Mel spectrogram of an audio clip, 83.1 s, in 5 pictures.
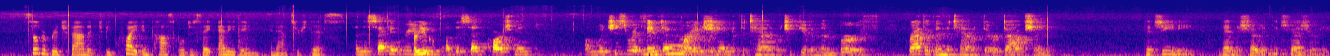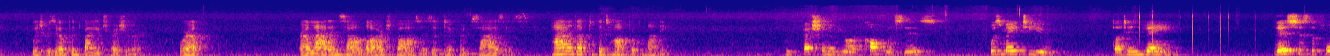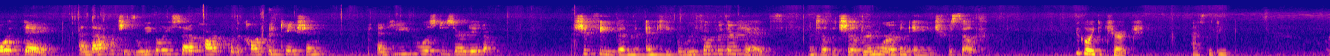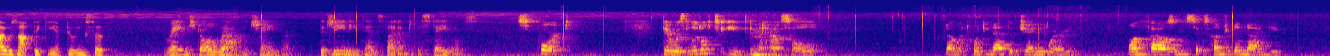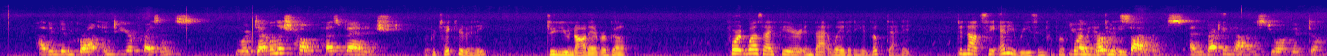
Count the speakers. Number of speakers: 4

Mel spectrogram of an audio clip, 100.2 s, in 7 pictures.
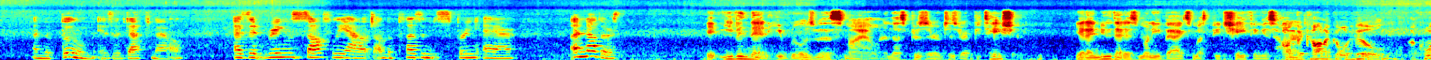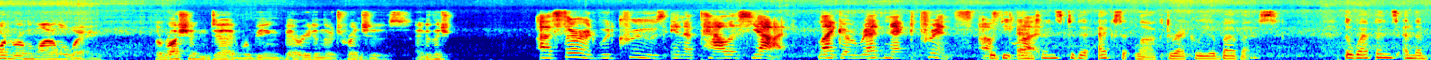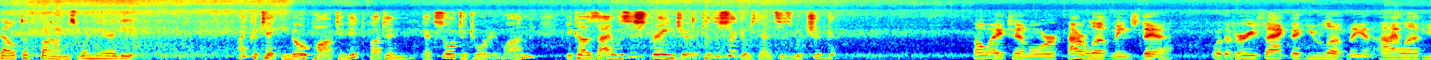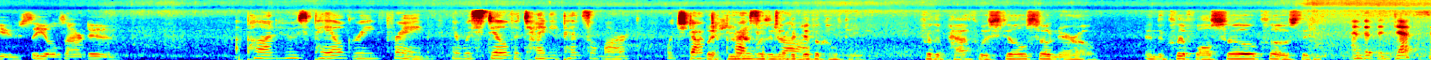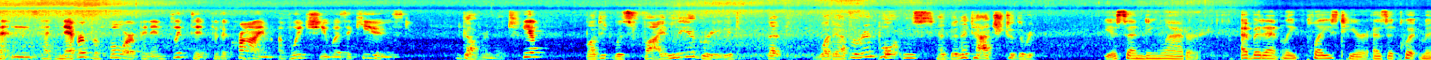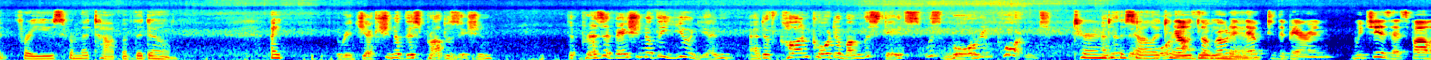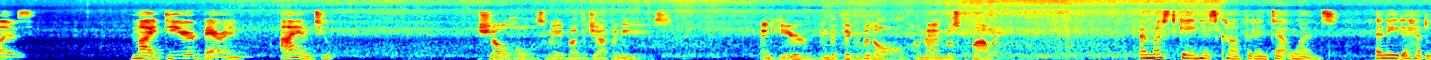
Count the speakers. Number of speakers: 10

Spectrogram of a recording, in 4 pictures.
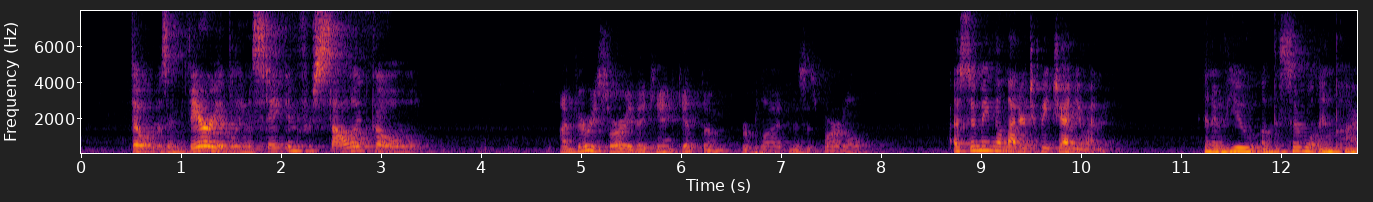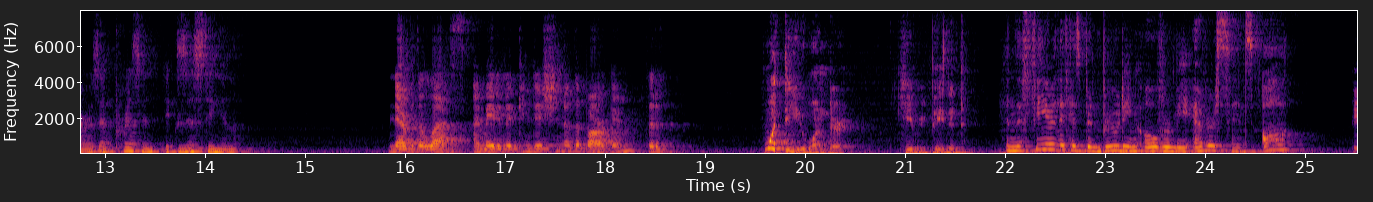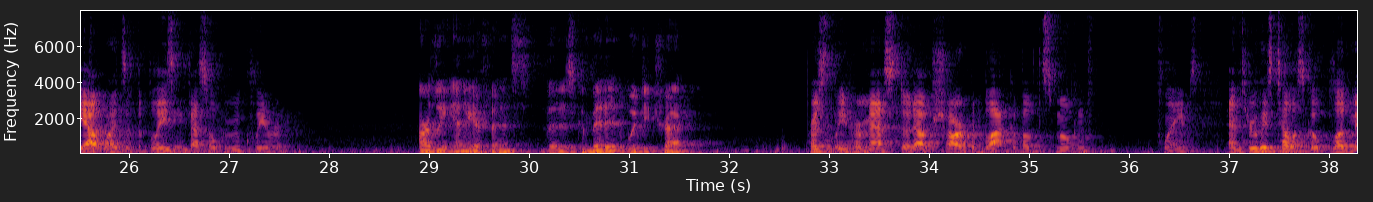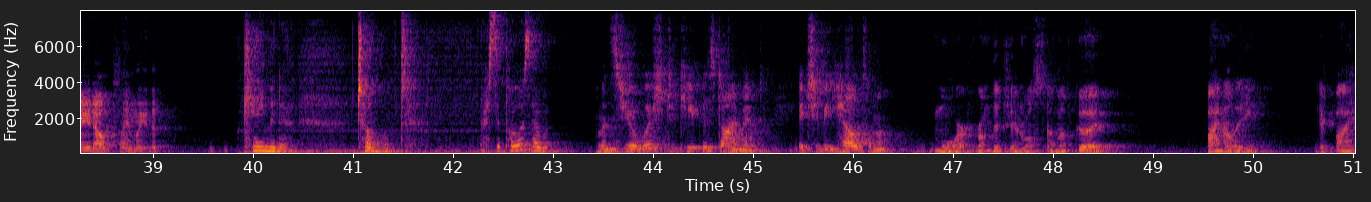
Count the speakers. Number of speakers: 9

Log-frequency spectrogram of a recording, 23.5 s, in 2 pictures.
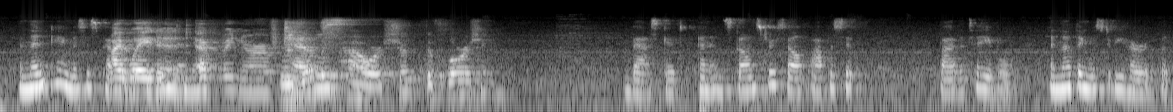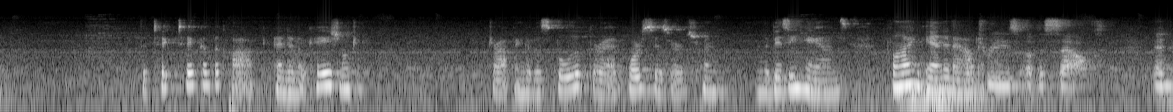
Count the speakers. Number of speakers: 3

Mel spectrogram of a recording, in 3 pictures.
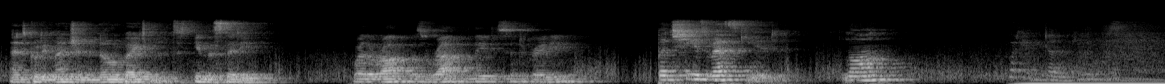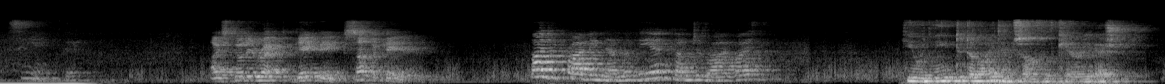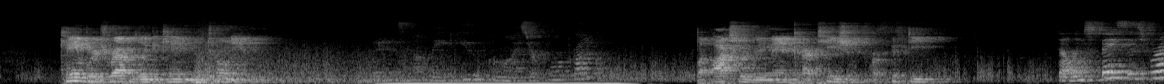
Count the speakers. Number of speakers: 8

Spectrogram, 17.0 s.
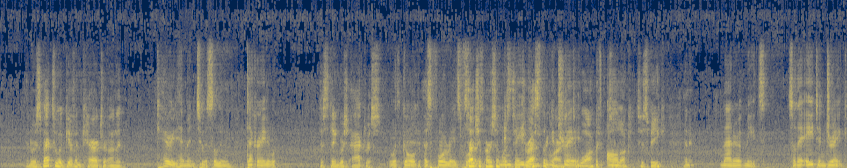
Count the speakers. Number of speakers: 2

